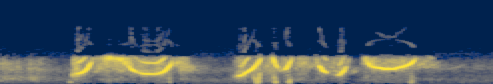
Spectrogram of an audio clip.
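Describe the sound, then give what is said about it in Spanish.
A whistled phrase for the Spanish 'adiós, buenas noches' (goodbye, good night), whistled with a mobile phone held a little away: three loud bursts of high, sliding whistle tones that swoop up and down in pitch, separated by short pauses, with no talking. “¿tú nos podrías silbar algo? Sí, lo que ustedes quieran. Pues, no sé, por ejemplo, adiós, buenas noches.”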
